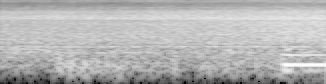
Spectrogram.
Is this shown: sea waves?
yes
